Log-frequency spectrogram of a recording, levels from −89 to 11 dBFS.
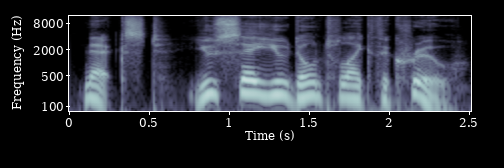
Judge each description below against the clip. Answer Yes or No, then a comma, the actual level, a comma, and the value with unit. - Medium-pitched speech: Yes, medium, 155 Hz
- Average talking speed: Yes, average, 190 wpm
